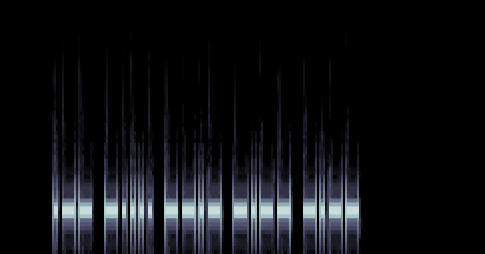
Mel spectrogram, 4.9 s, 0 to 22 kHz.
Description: Morse code, heard as a keyed tone, about 27 wpm, 700 Hz. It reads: W6QYY
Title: USA Call Signs - 5 Characters - 28wpm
